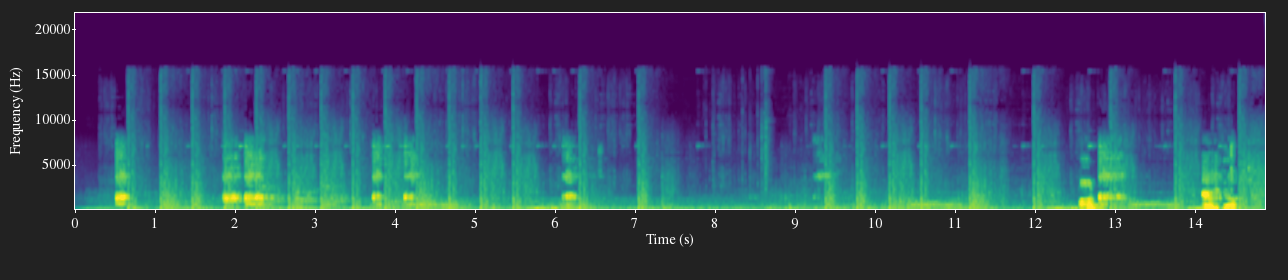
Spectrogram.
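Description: Repeated gunfire in Resident Evil 4, sharp shots scattered irregularly across the stretch, some in quick clusters, mixed with game effects while a person talks over much of it.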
